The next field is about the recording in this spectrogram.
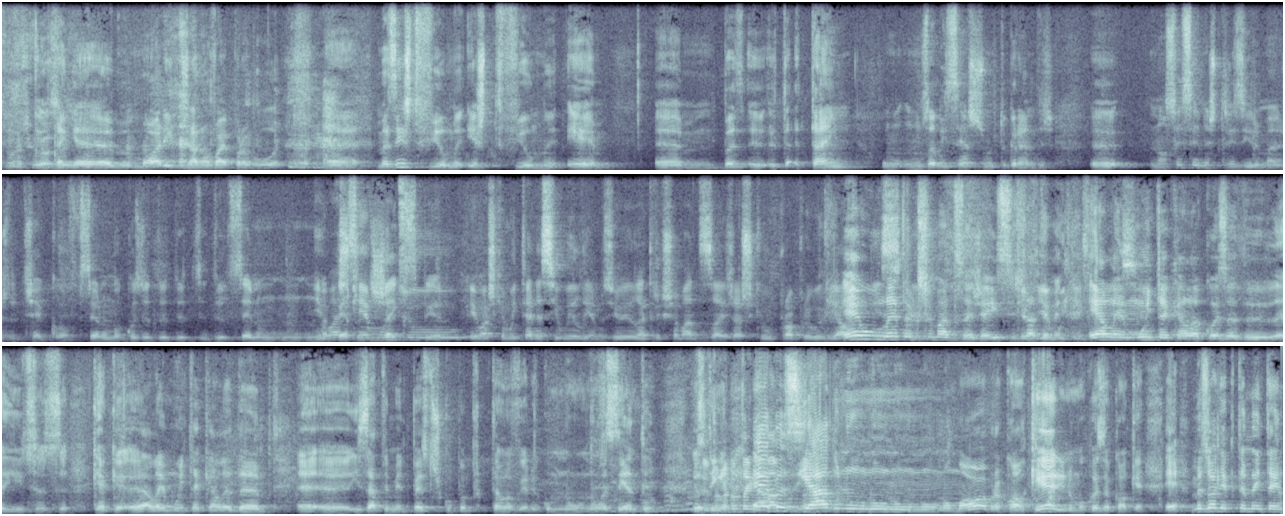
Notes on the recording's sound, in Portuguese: Gravado ao vivo na Livraria Barata.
